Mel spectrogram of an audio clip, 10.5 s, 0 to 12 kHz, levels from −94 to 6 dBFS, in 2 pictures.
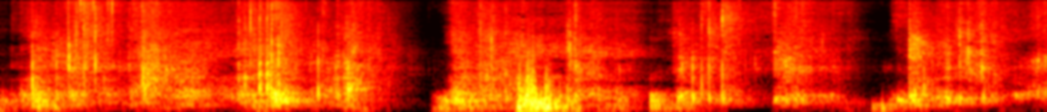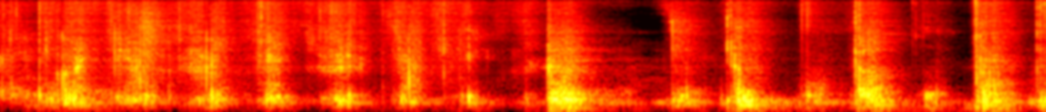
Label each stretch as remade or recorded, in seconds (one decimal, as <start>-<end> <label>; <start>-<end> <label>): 0.0-4.0 recorded; 4.0-4.6 remade; 4.6-5.2 recorded; 5.2-10.5 remade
